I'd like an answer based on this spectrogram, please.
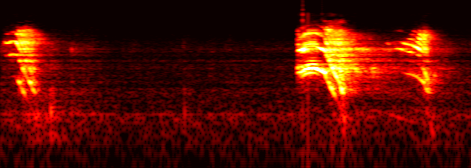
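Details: An excited cow elk (Cervus canadensis) gives a brief mew, then a long, descending whiny lost mew ending in a sharper, demanding note, calling for a response from the herd.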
